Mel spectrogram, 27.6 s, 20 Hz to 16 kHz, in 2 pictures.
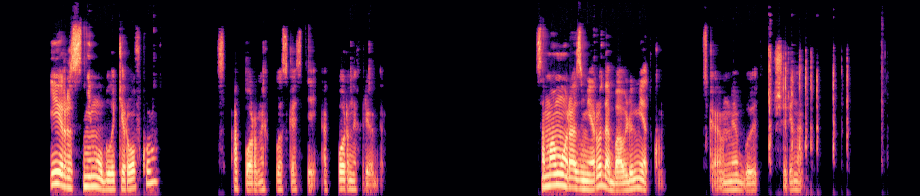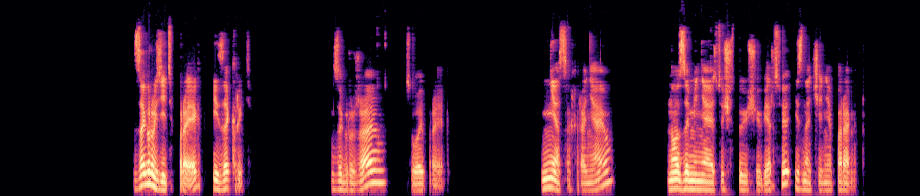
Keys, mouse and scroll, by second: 1.2 click, 2.2 click, 3.6 middle click, 4.4 scroll down 1, 5.2 middle click, 6.7 click, 8.8 click, 16.3 click, 19.4 click, 21.6 click, 24.4 click.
